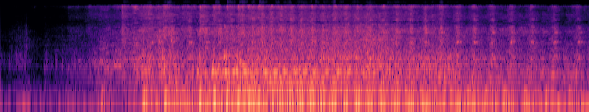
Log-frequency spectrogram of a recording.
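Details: Free old lawn mower with a very dirty carburetor hanging by one screw and a broken intake piece, clean oil: short crank, then it catches and runs roughly at a steady putter on starter fluid; fuel delivery suspected.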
